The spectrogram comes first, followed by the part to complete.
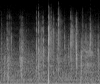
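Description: A foil pack of sterile electrodes being opened by hand at the top: a scatter of faint, quick crinkles and clicks, one slightly sharper about a second in.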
